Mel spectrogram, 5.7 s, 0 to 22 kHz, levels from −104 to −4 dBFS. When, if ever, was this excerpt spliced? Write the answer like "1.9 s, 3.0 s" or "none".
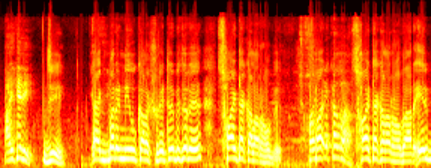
1.0 s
